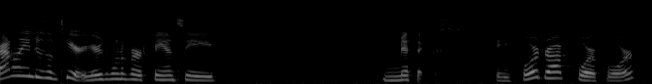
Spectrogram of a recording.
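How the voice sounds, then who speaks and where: A woman's fairly high voice with very wide pitch swings, an enthusiastic tone, a fairly slow pace and long, frequent pauses. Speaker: VTuber streamer. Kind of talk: casual live stream chat about card games. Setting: live stream. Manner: casual, enthusiastic.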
